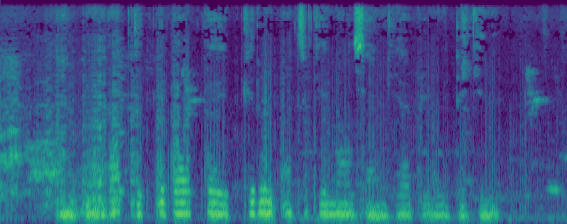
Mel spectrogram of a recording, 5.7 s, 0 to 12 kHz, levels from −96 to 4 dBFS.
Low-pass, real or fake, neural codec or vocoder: 10.8 kHz; real; none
